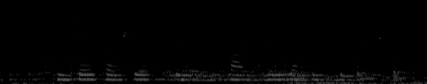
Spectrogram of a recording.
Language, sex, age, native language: Icelandic, female, 15, Icelandic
